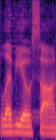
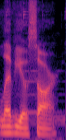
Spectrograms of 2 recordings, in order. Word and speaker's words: Leviosa: After much practice, and after Hermione corrected Ron's pronunciation, "It's Leviosa, not Leviosar," she was the first to send her feathers soaring gracefully into the air, earning a beam of approval from Professor Flitwick.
